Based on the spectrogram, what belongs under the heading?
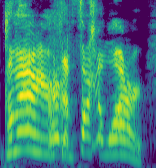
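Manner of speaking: high, quick retold call; calling the dog. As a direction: imitate calling a dog over in a hurry. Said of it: "I'm, like, calling her".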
